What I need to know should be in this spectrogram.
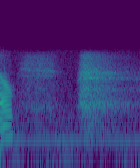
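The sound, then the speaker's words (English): Deep breathing during a relaxation exercise: after a brief bit of voice, two long, soft, airy breaths follow one after the other, fairly faint and steady. “Just going to breathe. Breathe, breathe, breathe.”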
